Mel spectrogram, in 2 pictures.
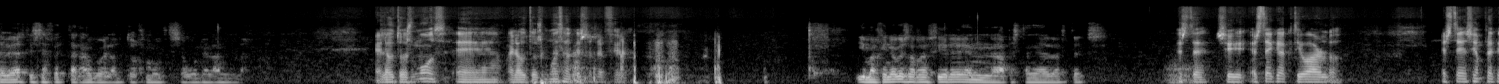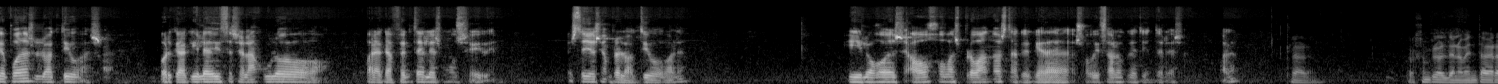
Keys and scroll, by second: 13.8 Tab.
